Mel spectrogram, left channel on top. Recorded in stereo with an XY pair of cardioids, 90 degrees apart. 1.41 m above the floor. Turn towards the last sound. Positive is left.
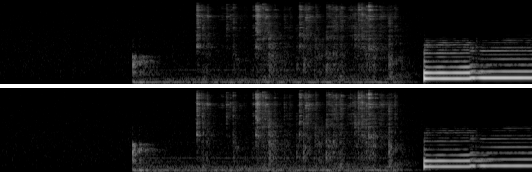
turn(degrees=50)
